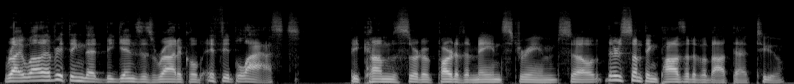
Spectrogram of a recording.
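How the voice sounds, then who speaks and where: A man hosting an interview, speaking in a relaxed way and thinking aloud with fillers. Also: medium pitch, moderate pace, dry recording, studio quality. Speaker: podcast host. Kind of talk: conversational interview.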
